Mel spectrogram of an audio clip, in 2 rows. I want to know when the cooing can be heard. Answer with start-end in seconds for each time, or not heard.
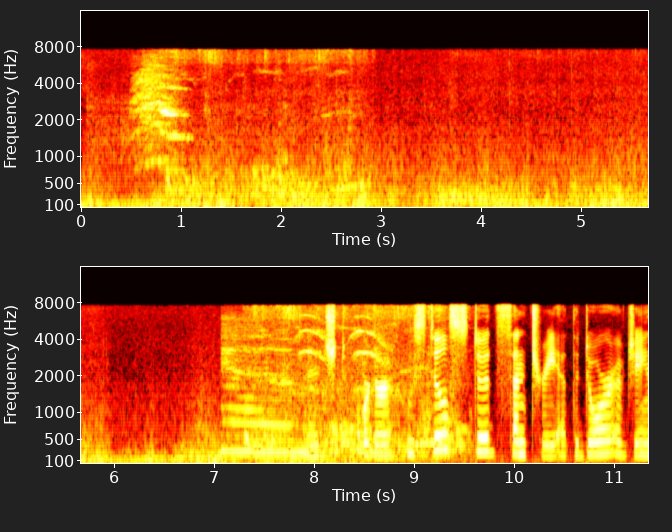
0.8-3.0, 7.2-9.6.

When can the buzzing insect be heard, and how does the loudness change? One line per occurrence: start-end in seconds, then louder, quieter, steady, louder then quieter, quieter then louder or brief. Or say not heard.
not heard.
